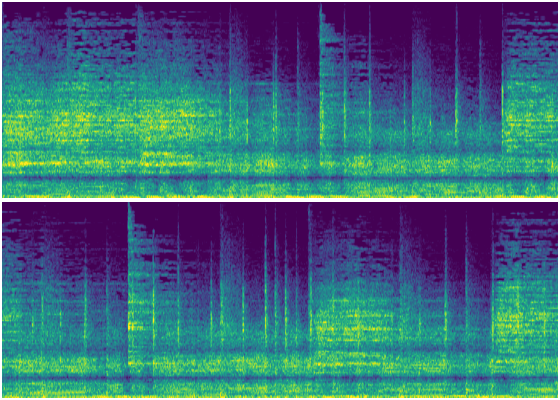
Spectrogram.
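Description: Hardcore band playing live: distorted electric guitars and bass over a drum kit, loud and continuous.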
